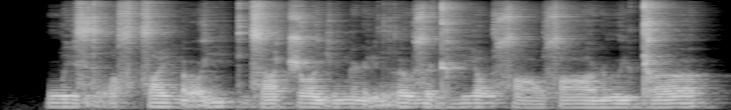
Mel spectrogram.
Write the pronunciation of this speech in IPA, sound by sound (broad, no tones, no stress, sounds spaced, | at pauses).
w i z r ɑ sˤ t͡s iː n ɔ̰ j | d͡z ɑ t͡ʃ ɔ j i n ə ɳ ḭ r ʌ u̯ z ʌ ɖʱ iː w sˤ ɑː u̯ sˤ ɑː ɳ uː j ɖ ʌː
